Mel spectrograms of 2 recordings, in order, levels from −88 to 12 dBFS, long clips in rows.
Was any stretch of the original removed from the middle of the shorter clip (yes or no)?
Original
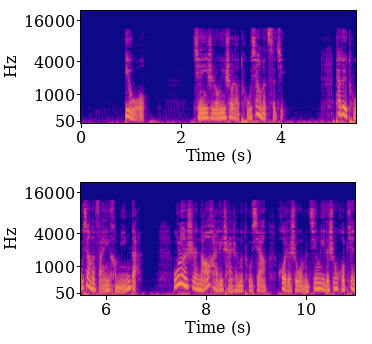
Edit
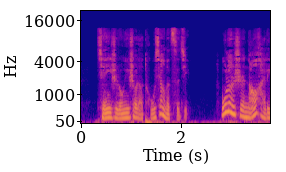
yes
